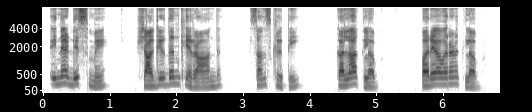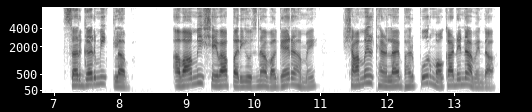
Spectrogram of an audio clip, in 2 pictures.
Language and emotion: Sindhi, neutral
